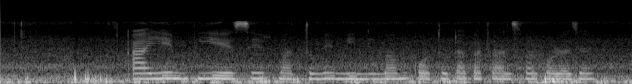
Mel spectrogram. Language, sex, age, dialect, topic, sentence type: Bengali, female, 25-30, Standard Colloquial, banking, question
